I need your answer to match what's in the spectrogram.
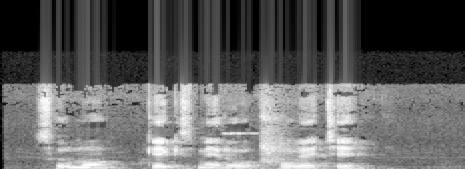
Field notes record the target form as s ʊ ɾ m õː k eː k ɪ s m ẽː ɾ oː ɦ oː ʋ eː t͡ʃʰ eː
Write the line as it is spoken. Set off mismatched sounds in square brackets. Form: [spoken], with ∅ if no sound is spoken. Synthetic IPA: s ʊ ɾ m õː k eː k ɪ s m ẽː ɾ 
